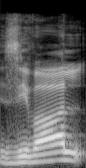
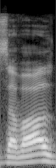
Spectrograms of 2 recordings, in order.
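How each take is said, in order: First: The first vowel is i. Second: The first vowel is a. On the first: The speaker calls it wrong. "दुरुस्त नहीं है" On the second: The speaker calls it right. "दुरुस्त है"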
